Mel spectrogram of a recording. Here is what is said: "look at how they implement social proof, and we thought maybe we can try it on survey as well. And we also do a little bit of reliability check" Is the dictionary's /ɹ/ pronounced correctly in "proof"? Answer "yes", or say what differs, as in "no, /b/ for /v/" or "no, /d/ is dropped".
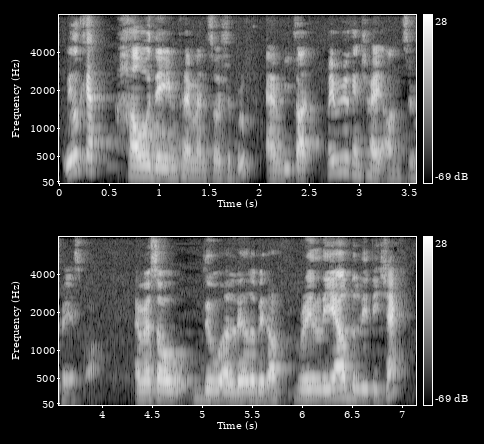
yes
